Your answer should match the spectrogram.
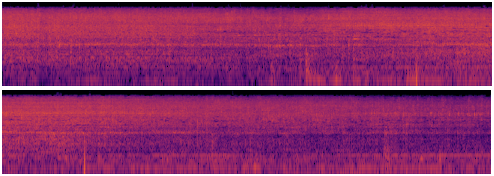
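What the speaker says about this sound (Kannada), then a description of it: "ಮತ್ತು ಸ್ವಲ್ಪ ಬೆಳ್ಳುಳ್ಳಿ, ಒಂದು ಒಣಮೆಣಸು, ರಸಮ್ ಒಗ್ಗರಣೆ ಕೊಡೋದು" Rasam tempering of mustard seeds, garlic and a dried red chilli sizzles loudly and steadily in hot oil, a dense crackling hiss with a few sharp clinks of a utensil against the pan.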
